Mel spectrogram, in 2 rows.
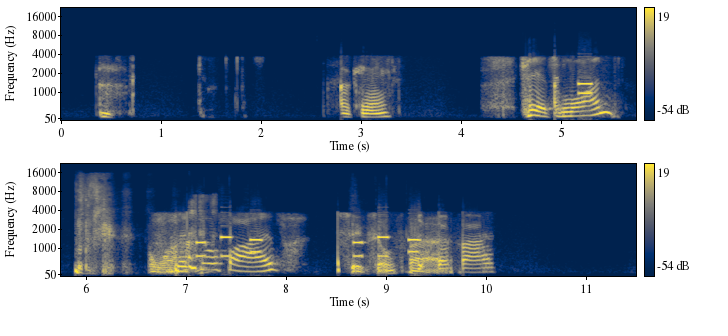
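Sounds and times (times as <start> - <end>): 
speech: 0.4 - 0.7, 2.8 - 3.4, 4.7 - 8.1, 8.9 - 10.2
telephone keypad beeps: 5.2 - 5.4, 7.0 - 7.8, 8.7 - 9.4.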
